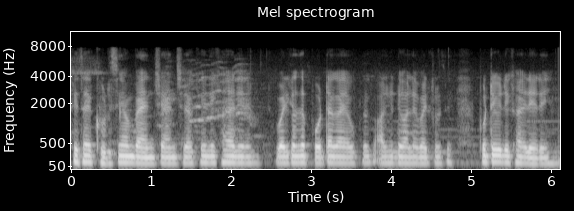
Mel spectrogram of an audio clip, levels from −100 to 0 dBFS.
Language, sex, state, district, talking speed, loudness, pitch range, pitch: Hindi, female, Madhya Pradesh, Umaria, 130 wpm, -19 LUFS, 100-110 Hz, 105 Hz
